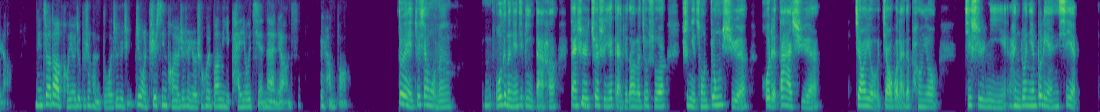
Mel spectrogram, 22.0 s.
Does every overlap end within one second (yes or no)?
yes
